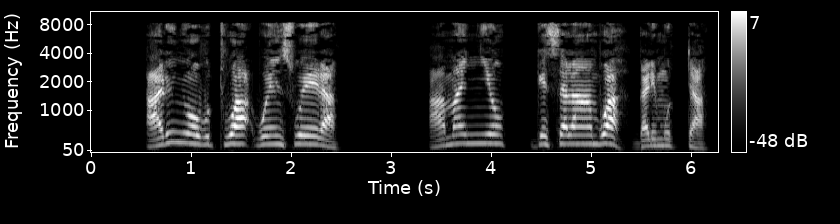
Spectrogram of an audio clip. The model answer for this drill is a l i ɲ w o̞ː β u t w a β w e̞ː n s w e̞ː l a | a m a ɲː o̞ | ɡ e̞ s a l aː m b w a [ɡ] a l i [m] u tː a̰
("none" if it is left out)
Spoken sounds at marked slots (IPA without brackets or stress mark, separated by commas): ɡ, m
